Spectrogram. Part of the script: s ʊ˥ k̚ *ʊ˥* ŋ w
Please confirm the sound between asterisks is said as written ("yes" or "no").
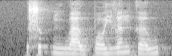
no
